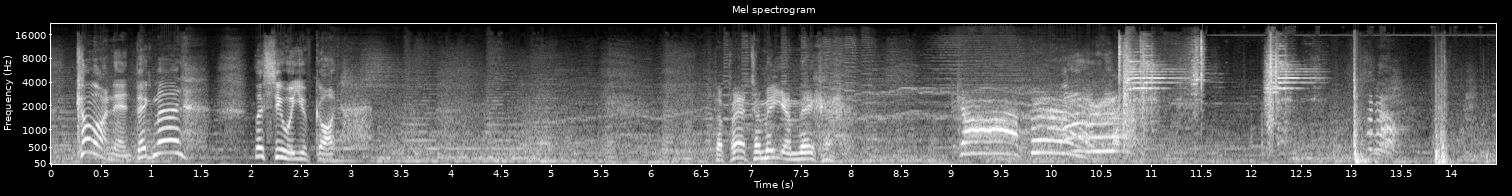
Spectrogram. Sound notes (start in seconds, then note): 2.8 dramatic music; 9.0 men yell; 10.6 swords clang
